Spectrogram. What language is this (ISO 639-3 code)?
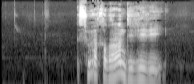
kab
